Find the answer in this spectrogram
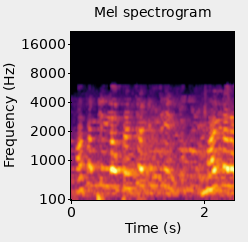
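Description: Speech: a woman talking into a handheld microphone, with chatter beneath.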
